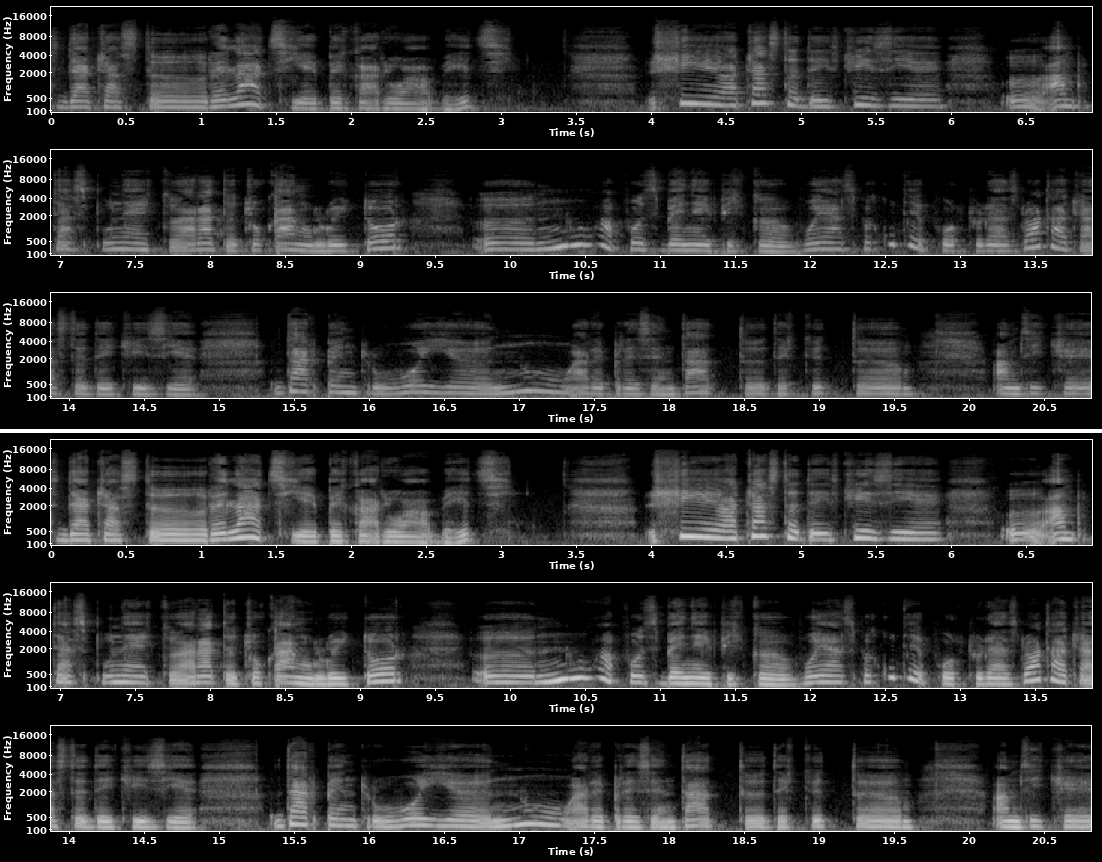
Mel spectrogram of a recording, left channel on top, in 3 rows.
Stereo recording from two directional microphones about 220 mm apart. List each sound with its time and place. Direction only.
0.0 s speech: 35° right (ahead or behind)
